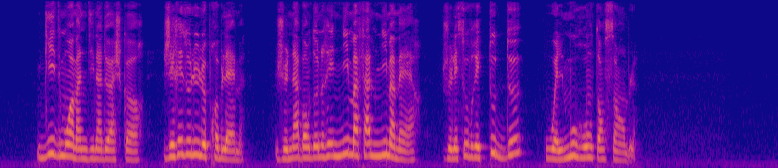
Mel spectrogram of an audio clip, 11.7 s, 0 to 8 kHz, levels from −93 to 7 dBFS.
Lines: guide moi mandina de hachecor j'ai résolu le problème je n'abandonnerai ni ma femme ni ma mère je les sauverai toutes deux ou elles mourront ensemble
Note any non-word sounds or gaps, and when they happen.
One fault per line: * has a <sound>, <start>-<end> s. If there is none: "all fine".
all fine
